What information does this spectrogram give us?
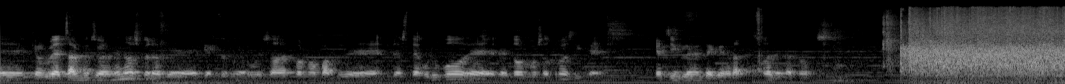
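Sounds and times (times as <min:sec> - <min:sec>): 
speech: 0:00.6 - 0:08.5
applause from the football squad: 0:08.8 - 0:10.6.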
